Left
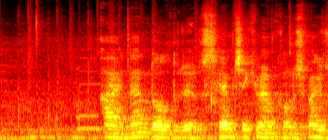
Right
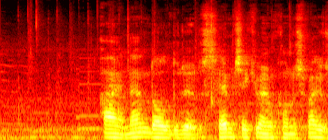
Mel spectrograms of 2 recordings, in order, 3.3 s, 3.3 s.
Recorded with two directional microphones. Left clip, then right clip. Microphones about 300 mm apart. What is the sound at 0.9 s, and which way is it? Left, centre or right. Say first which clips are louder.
Speech: right 8 dB; centre.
